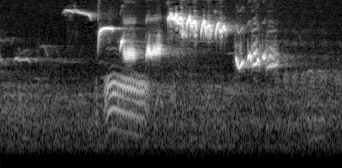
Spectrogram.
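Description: A robin gives a quick run of high, thin whistled and twittering notes, rising and falling over about a second, against a faint background hiss.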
